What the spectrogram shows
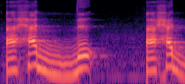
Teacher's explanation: Suara yang sedikit terjeda ini menunjukkan bahwa huruf dal ini yang terakhir bertasjid. Padahal di kata ahad, surah Al Ikhlas itu tidak ada tasjidnya.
